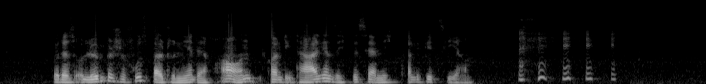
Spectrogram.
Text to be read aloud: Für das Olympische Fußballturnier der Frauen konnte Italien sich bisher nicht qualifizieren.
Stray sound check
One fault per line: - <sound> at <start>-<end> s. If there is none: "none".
- laugh at 5.2-6.2 s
